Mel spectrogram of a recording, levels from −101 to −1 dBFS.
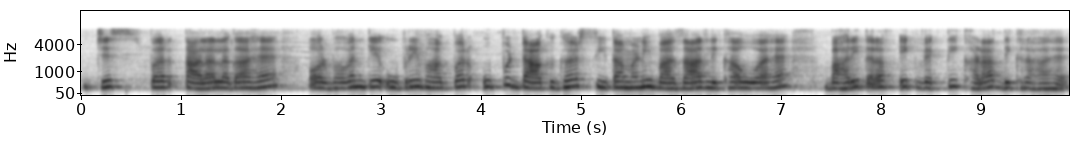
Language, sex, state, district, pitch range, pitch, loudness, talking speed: Hindi, female, Bihar, Sitamarhi, 220-260 Hz, 240 Hz, -22 LUFS, 160 wpm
